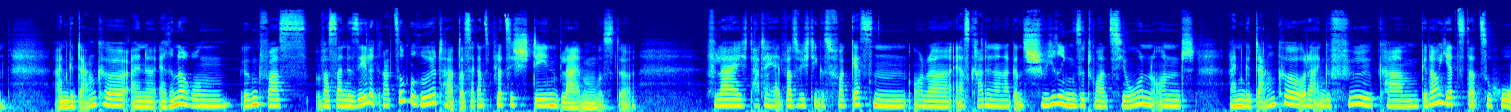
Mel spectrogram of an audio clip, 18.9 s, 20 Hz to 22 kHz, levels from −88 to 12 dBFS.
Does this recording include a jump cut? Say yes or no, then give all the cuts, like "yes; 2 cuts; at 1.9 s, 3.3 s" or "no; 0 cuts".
no; 0 cuts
